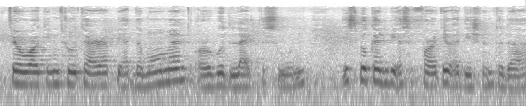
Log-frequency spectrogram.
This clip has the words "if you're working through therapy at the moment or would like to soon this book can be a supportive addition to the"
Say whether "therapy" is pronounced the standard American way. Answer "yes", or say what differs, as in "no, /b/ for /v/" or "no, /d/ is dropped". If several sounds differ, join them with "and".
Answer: no, /t/ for /θ/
